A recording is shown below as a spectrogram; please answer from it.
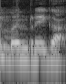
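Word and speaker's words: MGNREGA: employee scheme is called तो मनरे का बोलते हैं पर स्पेलिंग क्या होता है इंग्लिश में एम जी एन आर ई जी ए ओके मनरेगा जी साइलेंट होता है तो नेक्स्ट देखते हैं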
